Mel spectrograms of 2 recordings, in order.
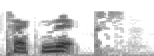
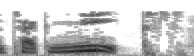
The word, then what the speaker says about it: techniques: 好，那还有再来看到后面那个字 techniques，好，这不要念成 tech，是 tech，最重要的是后面那个 ni，你千万不要念成 techniques，这样是不对的。好，你要念成 techniques，这样才是对的哦。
